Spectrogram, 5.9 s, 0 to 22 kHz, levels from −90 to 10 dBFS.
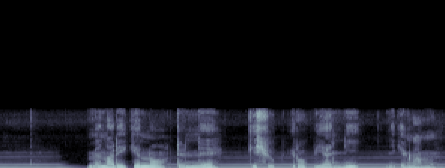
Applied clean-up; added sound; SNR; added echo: none; Bowed string instrument; 14 dB; none.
